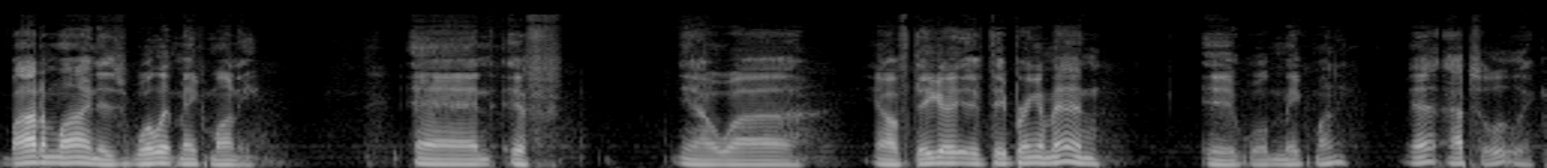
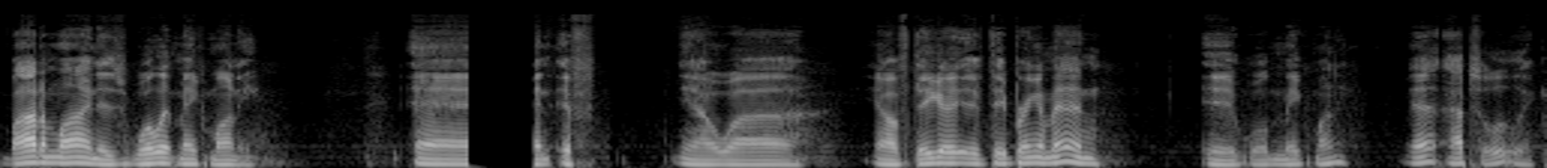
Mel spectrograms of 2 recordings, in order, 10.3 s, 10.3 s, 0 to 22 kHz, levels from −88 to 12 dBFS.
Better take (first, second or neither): first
